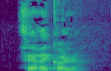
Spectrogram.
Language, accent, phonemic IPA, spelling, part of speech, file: French, France, /fɛʁ e.kɔl/, faire école, verb, LL-Q150 (fra)-faire école.wav
- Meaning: to found a school of thought, to attract a following, to find followers, to be seminal, to set a precedent, to set an example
